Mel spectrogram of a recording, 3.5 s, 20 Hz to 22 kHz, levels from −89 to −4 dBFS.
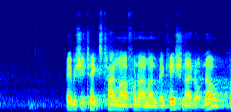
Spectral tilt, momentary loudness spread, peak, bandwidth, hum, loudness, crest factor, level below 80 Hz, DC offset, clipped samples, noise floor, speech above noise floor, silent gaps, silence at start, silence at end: -4.5 dB/octave; 3 LU; -14 dBFS; 16.5 kHz; none; -31 LUFS; 20 dB; -90 dBFS; under 0.1%; under 0.1%; -67 dBFS; 35 dB; none; 1 s; 0 s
